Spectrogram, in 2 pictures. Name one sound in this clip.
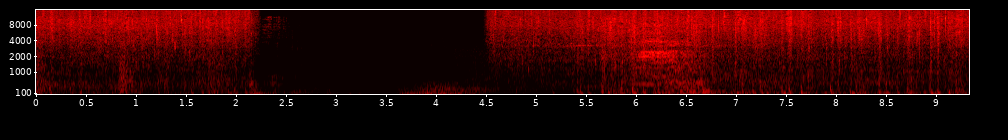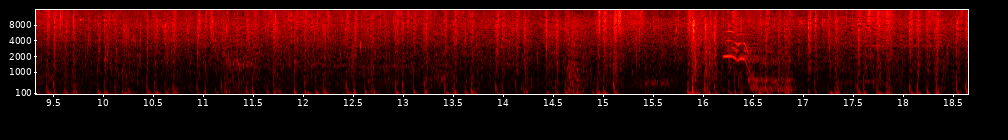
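A horse gallops with rapid hoofbeats on soft ground.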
